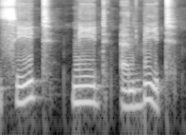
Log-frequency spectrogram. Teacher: as in seat knead and beat as shown in the figure this is a front closed vowel the lips are spread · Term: e sound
